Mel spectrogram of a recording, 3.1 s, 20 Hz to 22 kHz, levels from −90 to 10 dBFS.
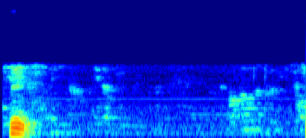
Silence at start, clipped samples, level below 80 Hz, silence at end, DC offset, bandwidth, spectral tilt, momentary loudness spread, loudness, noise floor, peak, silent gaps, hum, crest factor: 0.1 s; under 0.1%; -62 dBFS; 2.75 s; under 0.1%; 4 kHz; -8 dB/octave; 31 LU; -20 LUFS; -61 dBFS; -6 dBFS; none; none; 20 dB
